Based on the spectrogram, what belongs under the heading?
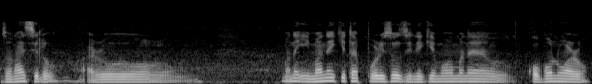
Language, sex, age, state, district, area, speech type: Assamese, male, 30-45, Assam, Biswanath, rural, spontaneous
